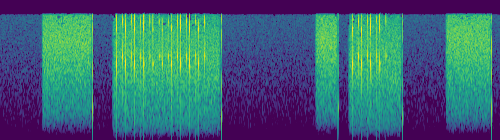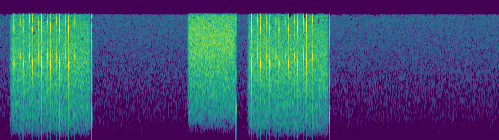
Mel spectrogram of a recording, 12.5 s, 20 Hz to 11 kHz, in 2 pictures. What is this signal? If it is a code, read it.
Pulse dialling, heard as a rotary dial, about 9 pulses a second. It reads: 0 4 7 7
